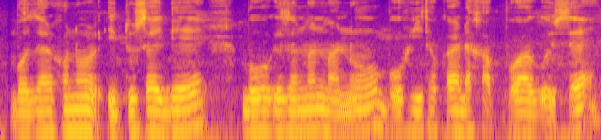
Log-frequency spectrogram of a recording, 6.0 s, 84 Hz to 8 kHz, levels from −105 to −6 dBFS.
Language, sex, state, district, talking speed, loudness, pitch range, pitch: Assamese, male, Assam, Sonitpur, 110 wpm, -19 LUFS, 105-115 Hz, 110 Hz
